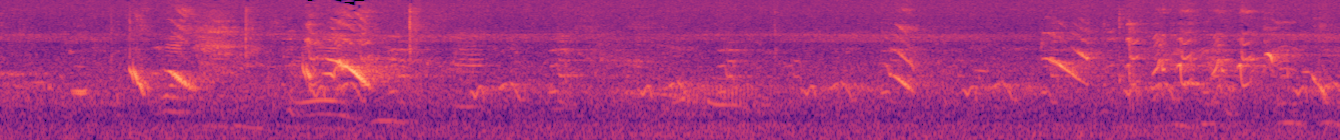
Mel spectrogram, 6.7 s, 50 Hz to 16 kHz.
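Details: Noisy friarbird in a eucalyptus tree in a suburban park on the Sunshine Coast, Queensland, in July 2017, giving sharp, harsh, down-slurred notes near the start, with softer chirps from other birds and a steady suburban hum.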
